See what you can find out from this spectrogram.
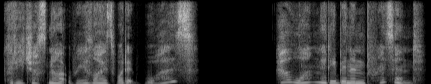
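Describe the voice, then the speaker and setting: A woman's voice: medium pitch, very animated, moderate pace, darkish tone, husky, no room sound, clean studio sound. A woman narrating a fantasy audiobook in a dramatic, scripted style with tense, suspenseful storytelling.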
